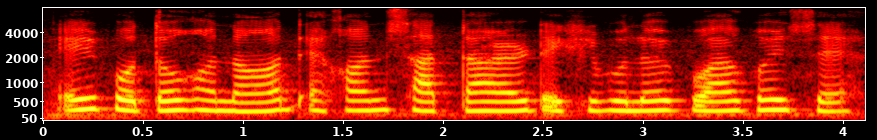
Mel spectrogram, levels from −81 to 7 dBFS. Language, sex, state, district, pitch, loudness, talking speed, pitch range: Assamese, female, Assam, Kamrup Metropolitan, 260 Hz, -14 LUFS, 100 wpm, 250-270 Hz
